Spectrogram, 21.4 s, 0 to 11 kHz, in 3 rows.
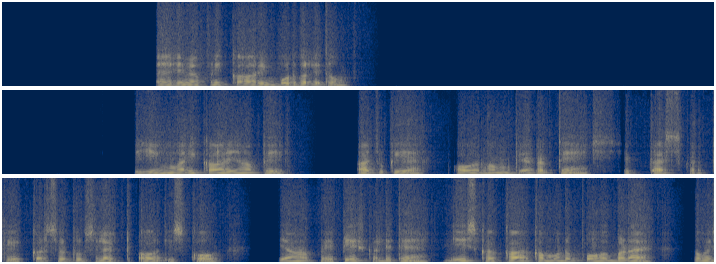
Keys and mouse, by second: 0.7-10.6 drag, 10.6-16.0 middle drag, 13.7 shift+s, 16.0 click, 16.2-18.5 middle drag, 16.9 shift+s, 18.5 s, 18.7 middle click, 20.2-21.3 middle drag, 20.2 s.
